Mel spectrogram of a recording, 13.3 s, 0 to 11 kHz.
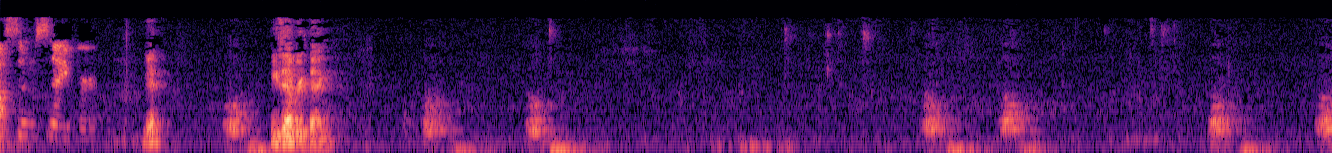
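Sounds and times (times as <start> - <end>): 
speech: 0.0 - 1.8, 2.7 - 3.4
dog barking: 2.2 - 2.6, 4.2 - 4.6, 5.2 - 5.6, 9.2 - 10.5, 12.1 - 12.6, 13.2 - 13.3.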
